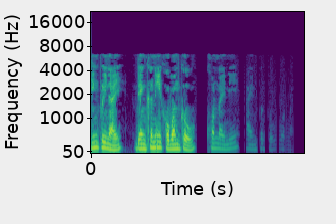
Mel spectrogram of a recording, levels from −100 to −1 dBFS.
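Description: From the start, the speech has a dull, band-limited top end. Over that sits a mix of dissimilar coding artefacts heard together. This is likely transcoding between lossy codecs. A low-rate AAC-style encode at about 27 kbit/s came first, and a second encode, which fits WMA at a higher rate, re-coded those artefacts and added its own rather than repairing them.

Also running the whole length is overlap-add ripple. The level pulses by about 6 dB at roughly 100 Hz, heard as a metallic buzz with extra tones around each note. It comes from the frames being resynthesised with windows whose overlap does not sum to a constant gain, so the level dips and rises once per frame.

From 1.76 s to the end, the fade-out shows truncation distortion on a fade. As the level drops, the signal becomes gritty, and the grit is worst from 2.82 s to 4.28 s. That behaviour fits an undithered gain stage holding about 11 bits, so the quiet waveform collapses into a few coarse steps.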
